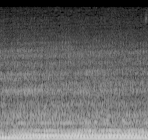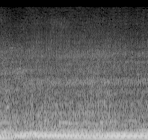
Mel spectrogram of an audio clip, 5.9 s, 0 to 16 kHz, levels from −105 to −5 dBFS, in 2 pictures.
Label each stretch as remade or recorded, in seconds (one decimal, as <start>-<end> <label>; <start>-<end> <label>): 0.0-0.9 recorded; 0.9-2.2 remade; 2.2-3.4 recorded; 3.4-4.9 remade; 4.9-5.9 recorded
